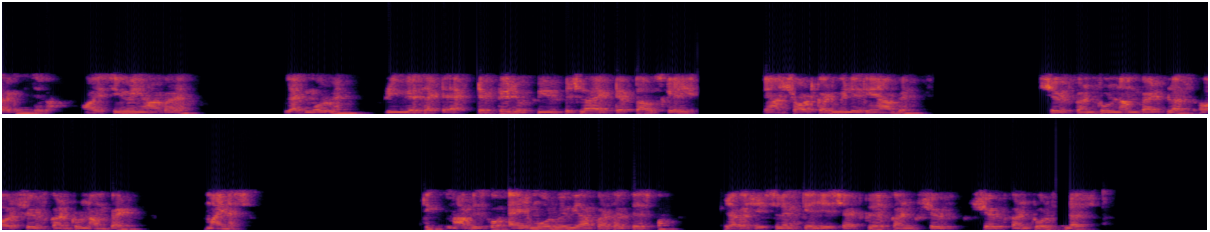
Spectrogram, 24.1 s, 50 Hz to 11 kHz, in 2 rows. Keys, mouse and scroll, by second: 1.2-4.5 drag, 7.7-10.8 drag, 15.1 scroll down 5, 15.3 shift+middle click, 15.8 middle click, 16.3 scroll up 1, 16.6 middle click, 17.2 2, 17.4 middle click, 17.7 scroll up 2, 17.9-18.9 shift+middle drag, 18.9 shift+click, 19.4 middle click, 20.0 shift+click, 20.4-22.5 middle drag, 22.5 ctrl+shift+KP_Add, 22.9 ctrl+shift+KP_Add, 23.2 ctrl+shift+KP_Add, 23.4 ctrl+shift+KP_Add.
